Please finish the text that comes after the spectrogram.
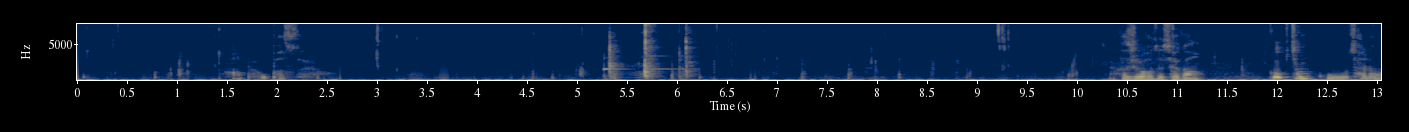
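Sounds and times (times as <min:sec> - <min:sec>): wet chewing: 0:06.2 - 0:10.2.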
